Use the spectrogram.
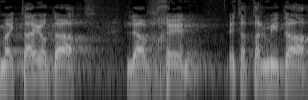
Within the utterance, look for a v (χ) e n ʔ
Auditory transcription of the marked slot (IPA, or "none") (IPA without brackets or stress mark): χ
